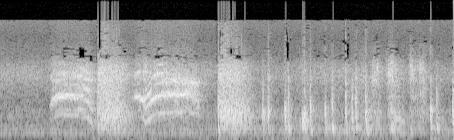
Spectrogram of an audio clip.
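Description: gunshot

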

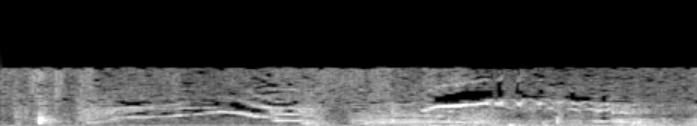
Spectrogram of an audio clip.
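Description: horse whinnying

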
